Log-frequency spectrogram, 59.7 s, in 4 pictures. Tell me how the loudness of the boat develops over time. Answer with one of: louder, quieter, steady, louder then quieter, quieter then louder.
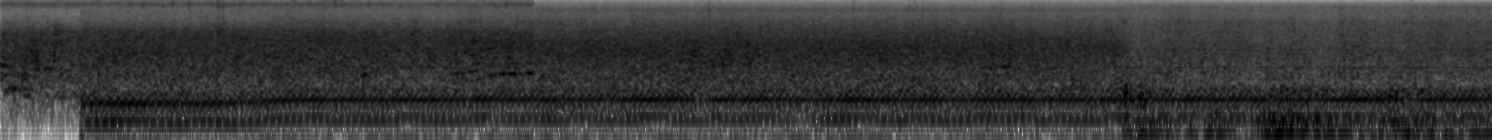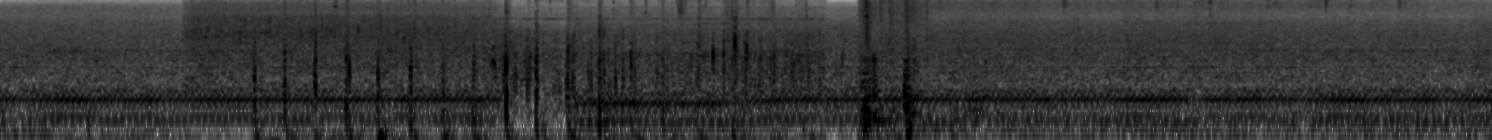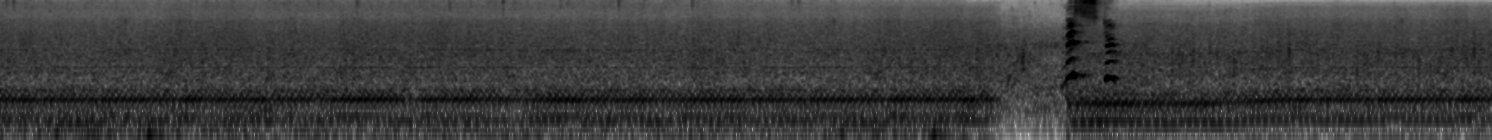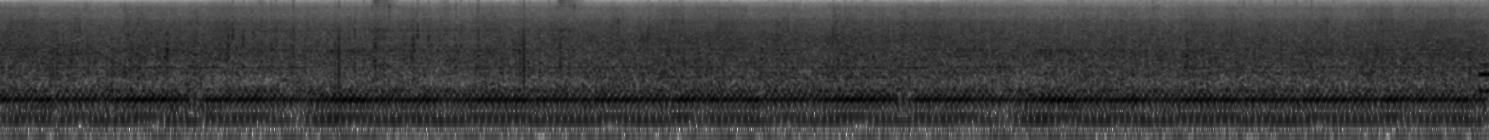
steady.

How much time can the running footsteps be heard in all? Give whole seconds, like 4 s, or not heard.
7 s.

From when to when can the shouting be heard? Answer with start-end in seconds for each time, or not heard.
40.5-41.0.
